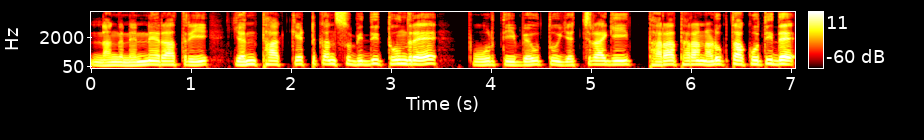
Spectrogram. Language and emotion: Kannada, fearful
